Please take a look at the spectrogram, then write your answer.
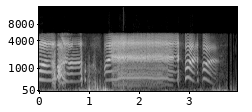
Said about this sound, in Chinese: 第二段视频里呢，亲子园老师还灌孩子吃芥末，孩子一个个都被辣哭了，不断的摇头，可是老师依然强行把芥末灌到孩子嘴里，孩子吃完之后就嚎啕大哭，简直就是隔着屏幕我都能感觉到孩子哭的那叫一个伤心欲绝呀。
